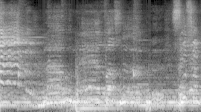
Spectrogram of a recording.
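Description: Live gospel worship song: a male lead singer sings over backing vocalists and electronic keyboard, with a sustained low bass note coming in about a second and a half in.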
